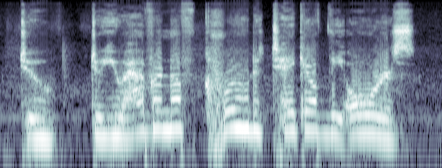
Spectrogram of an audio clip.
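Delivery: shouted, loud whisper. A player's character calls to the captain aboard a ship, whisper-yelling. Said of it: "Avery will whisper yell to Captain".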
